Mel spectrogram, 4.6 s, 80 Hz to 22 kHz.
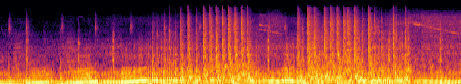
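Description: Nissan Skyline GT-R's twin-turbo RB26DETT straight-six revved repeatedly at a standstill, the pitch climbing and falling with each blip. Its exhaust crackles and pops through the middle stretch of revs.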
